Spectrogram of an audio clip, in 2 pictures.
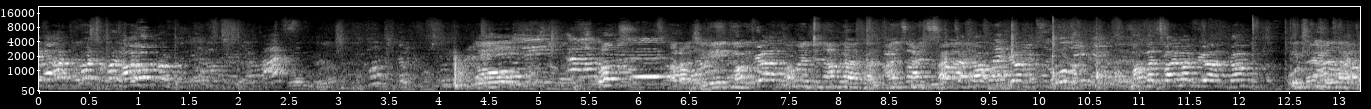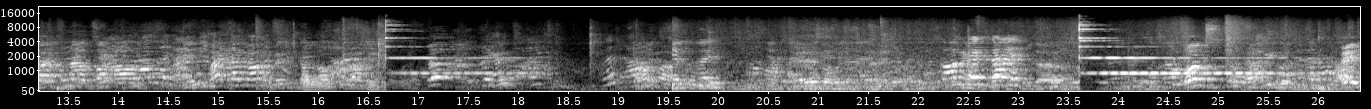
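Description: Gloves thud as boxers spar.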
